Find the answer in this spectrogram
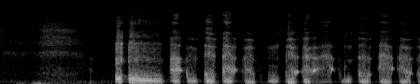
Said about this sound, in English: Why am I coughing?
